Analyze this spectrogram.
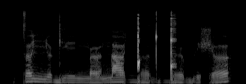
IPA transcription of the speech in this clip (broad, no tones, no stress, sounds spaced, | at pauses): t ə ɲ ø ɡ j i ŋ œ n a ɐ̯ ɡ͡ǃ ə d ɡ͡ǃ ø b i ʃ ə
